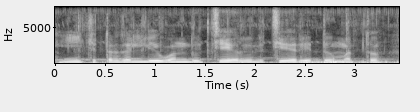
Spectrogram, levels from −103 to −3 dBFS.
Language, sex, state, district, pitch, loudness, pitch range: Kannada, male, Karnataka, Koppal, 125 Hz, -16 LUFS, 115-130 Hz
